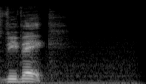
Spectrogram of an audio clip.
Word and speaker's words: Vivek: I wonder if he's ever going to pronounce the name right. It's Vivek.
